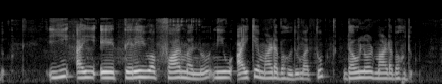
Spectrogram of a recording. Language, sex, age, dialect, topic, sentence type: Kannada, female, 41-45, Coastal/Dakshin, banking, statement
